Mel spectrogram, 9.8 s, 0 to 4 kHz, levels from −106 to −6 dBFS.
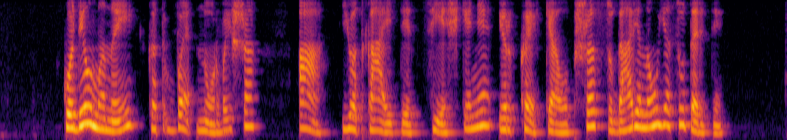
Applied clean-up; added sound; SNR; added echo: none; none; none; none.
